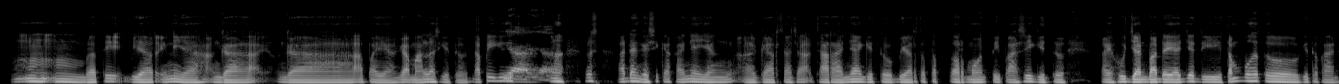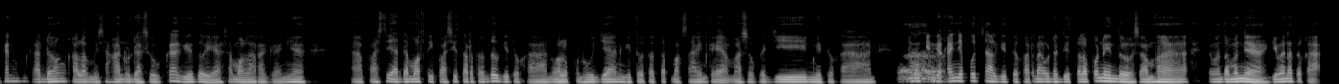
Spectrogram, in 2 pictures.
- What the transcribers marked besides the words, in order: other background noise; laughing while speaking: "sama"
- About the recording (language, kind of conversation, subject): Indonesian, unstructured, Apa manfaat terbesar yang kamu rasakan dari berolahraga?
- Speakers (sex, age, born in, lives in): male, 20-24, Indonesia, Indonesia; male, 20-24, Indonesia, Indonesia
